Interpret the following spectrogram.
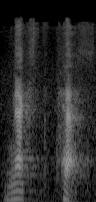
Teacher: I might have stopped at the end of next, but only for a very short period of time before going right back to the next T sound for test.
